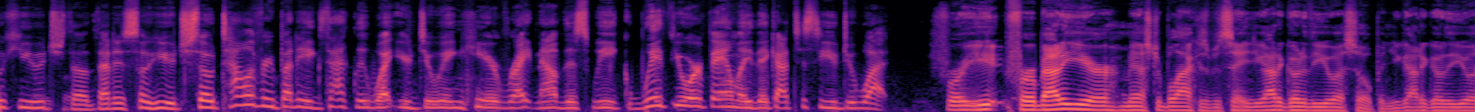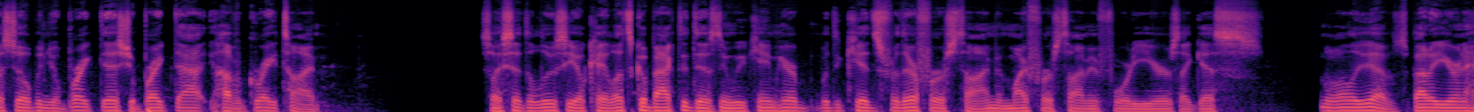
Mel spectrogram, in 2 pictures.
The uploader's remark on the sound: Live from the Road. On the grounds of a Disney resort.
